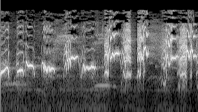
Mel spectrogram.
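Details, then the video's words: Mimicking construction noises, a lyrebird delivers short whistled notes in quick succession, some rising and some falling, followed by harsher, chopped, buzzy phrases. "Lyrebird making construction noises"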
